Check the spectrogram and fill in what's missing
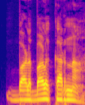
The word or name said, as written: बड़बड़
